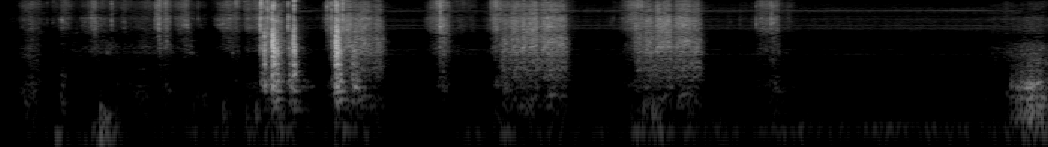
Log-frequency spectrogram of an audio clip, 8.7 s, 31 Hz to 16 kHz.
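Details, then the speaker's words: Chevy Avalanche with P0690 ECM power relay code, relay replaced, stalling after running: irregular sharp crackling bursts with quiet gaps while engine runs; arcing loose ground wire. "Hear that? Got a loose ground. Yeah. See the arc right there."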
